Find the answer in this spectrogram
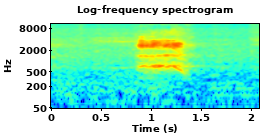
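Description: A Galápagos sea lion calling: one call of about half a second, about a second in, dropping in pitch at its end.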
